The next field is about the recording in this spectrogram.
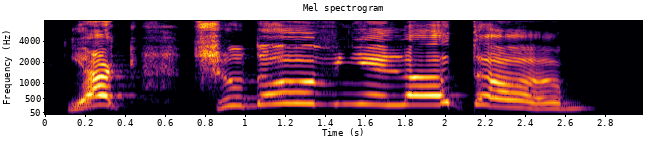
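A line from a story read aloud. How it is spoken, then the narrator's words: Shouting. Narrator (Polish): krzyczał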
